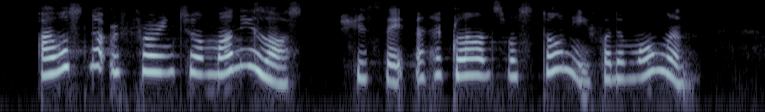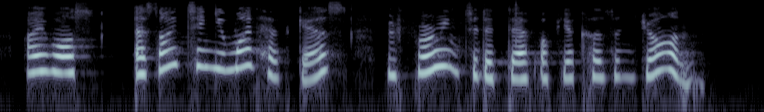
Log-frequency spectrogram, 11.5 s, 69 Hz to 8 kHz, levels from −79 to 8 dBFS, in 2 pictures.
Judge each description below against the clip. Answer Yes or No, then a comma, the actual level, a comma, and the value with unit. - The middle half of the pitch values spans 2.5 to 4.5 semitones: No, average, 5.0 semitones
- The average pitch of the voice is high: Yes, very high, 345 Hz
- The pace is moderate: Yes, average, 185 wpm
